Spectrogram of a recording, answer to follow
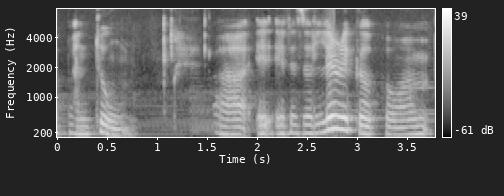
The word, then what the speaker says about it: pantoum: of hibiscus eyes is a pantone or more correctly uh pronounced in malays in malaysia as a pantoum it is a lyrical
